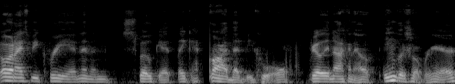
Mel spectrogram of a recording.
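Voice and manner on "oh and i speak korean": ordinary talk, nothing marked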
